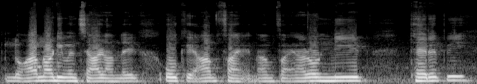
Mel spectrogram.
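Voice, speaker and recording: Brief: young man around nineteen, unscripted late-night vlog, rambling with restarts, monotone, slightly raised pitch. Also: normal speed, creaky, slight background noise. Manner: rambling, hesitant, self-correcting. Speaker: YouTuber. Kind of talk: unscripted talk to camera. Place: room at night. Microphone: camera mic.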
